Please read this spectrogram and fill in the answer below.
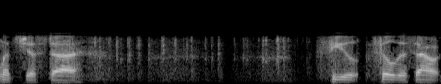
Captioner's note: typing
